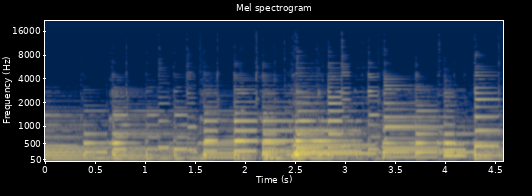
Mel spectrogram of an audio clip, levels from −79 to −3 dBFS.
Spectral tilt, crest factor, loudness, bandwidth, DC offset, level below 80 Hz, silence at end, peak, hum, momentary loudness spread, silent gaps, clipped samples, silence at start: -8 dB/octave; 18 dB; -19 LUFS; 13 kHz; under 0.1%; -44 dBFS; 0 s; -2 dBFS; none; 10 LU; none; under 0.1%; 0 s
